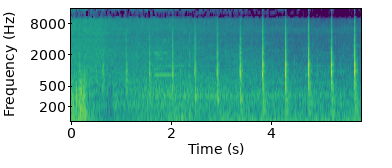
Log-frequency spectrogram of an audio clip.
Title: 2012 Tahoe LTZ passenger rear interior quarter panel knocking noise??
